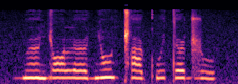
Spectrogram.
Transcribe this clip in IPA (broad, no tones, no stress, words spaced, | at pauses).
bœ̃ɟɔlœ ɟɔ̃ǁakʷʼi təɖ͡ʐu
